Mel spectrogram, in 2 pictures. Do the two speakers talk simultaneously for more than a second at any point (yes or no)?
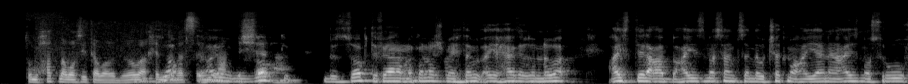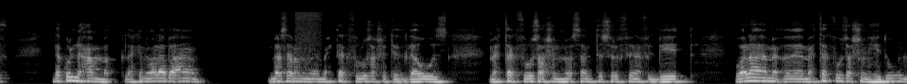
yes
